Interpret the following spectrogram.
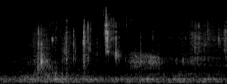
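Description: Close-miked chewing of a mouthful of spicy sea-snail noodles, with a few short, sharp crunches.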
